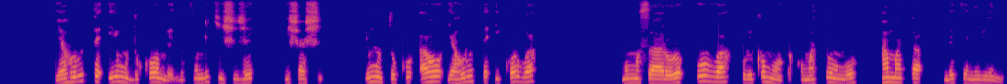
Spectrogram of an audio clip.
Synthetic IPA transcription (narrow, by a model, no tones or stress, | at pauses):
jaɦuɾute̞iɾimuduko̞ːmbe̞dufuːndiciʃiʒe̞ | iʃaʃi | jumutukuaho̞jahuɾute̞ʔikʰo̞ɾɡwa | mumusaɾuɾo̞ | uvakuβiko̞mo̞kakumatuːŋɡo̞ | hamata | nde̞t͡se̞niβiːndi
